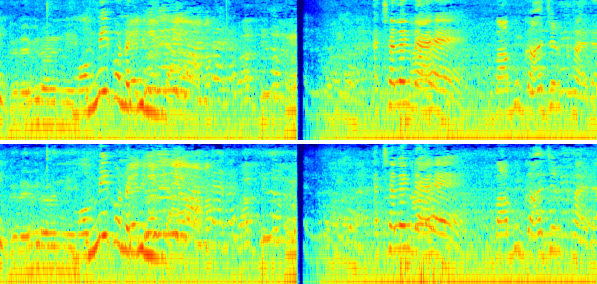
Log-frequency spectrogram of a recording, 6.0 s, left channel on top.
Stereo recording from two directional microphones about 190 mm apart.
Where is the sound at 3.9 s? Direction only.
15° left (ahead or behind).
